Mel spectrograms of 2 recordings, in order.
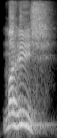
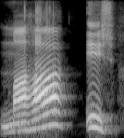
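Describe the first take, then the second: First: The word is said quickly, vowels run together. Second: The word is said slowly, vowels kept apart.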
